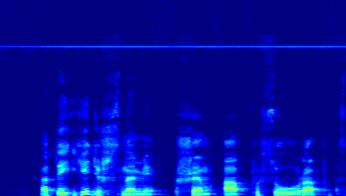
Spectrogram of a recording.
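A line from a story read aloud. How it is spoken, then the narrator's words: Plain. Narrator (Russian): спросил Деро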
